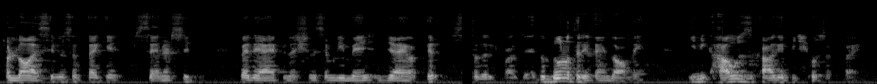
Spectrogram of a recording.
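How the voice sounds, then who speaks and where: A man's voice: fairly low pitch, fairly quick, breathy edge. A man giving a law lecture, walking students through each step and repeating questions back to the class.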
